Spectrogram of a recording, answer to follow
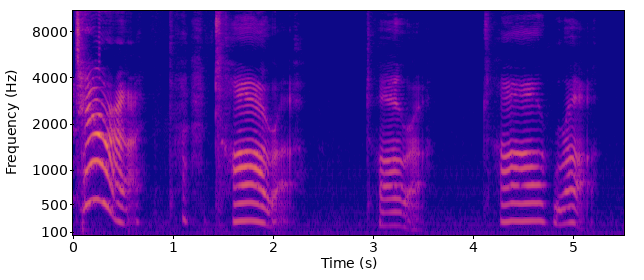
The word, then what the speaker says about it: Tara: people that pronounce it Tara here in the United States there are there are people that pronounce a Tara however it's typically Tera over here for some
